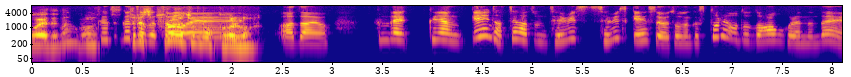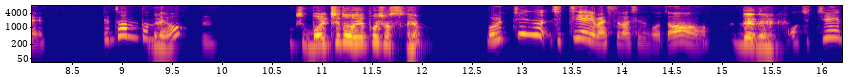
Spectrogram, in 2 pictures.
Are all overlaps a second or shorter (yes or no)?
no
